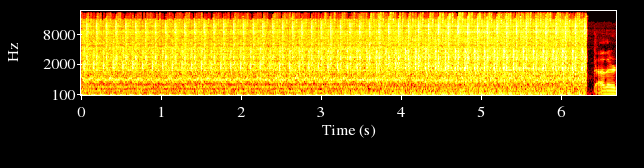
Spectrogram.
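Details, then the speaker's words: Subaru Impreza GC8 with swapped EJ205: lumpy, uneven idle stumbling about twice a second like a missing cylinder; a compression test found no compression in cylinder 3 (rear driver's side). "so my friend we decided to look at or we decided to do a compression test and notice that cylinder 3 or the cylinder at the far back driver's side"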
